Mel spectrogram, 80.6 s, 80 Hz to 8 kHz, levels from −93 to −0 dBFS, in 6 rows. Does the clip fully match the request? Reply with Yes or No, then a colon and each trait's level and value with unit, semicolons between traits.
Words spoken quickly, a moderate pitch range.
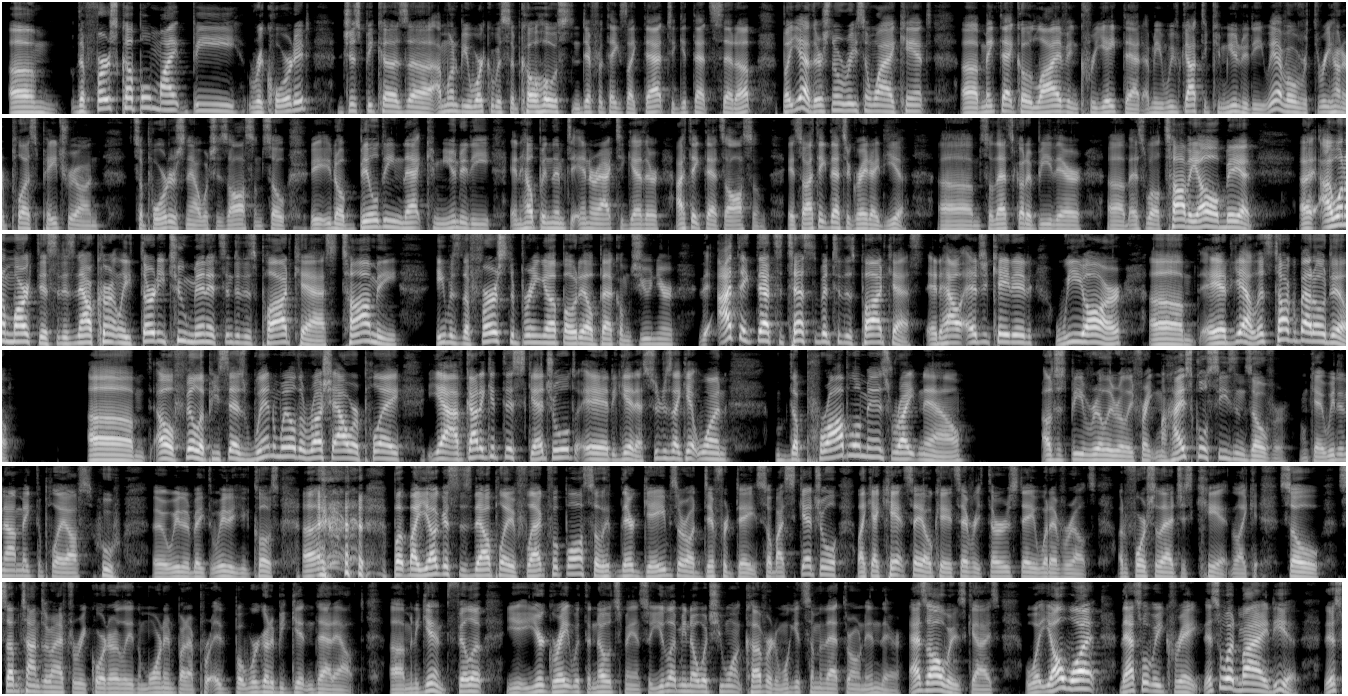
No: fast, 220 wpm; wide, 6.0 semitones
